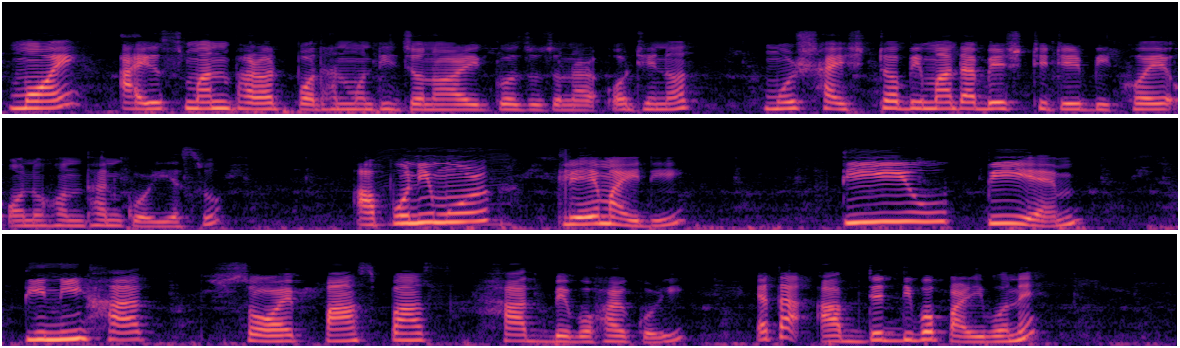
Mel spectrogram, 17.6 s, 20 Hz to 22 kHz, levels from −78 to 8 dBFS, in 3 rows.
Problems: constant background noise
